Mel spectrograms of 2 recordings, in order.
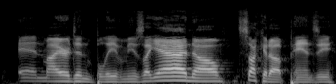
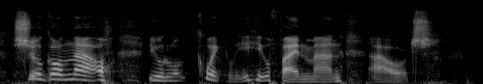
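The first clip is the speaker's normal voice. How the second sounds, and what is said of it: Bad put-on German accent. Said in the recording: “just doing a bad German accent”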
